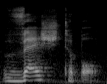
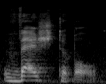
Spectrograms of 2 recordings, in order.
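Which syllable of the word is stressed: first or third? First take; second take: first; first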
